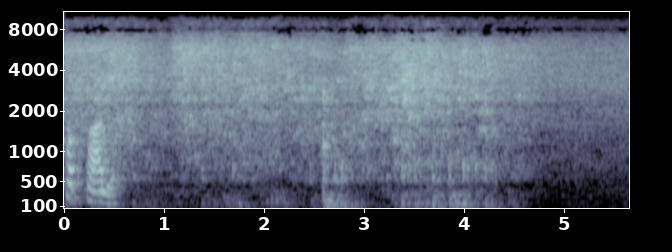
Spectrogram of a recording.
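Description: A spatula scrapes and stirs food in a pan.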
